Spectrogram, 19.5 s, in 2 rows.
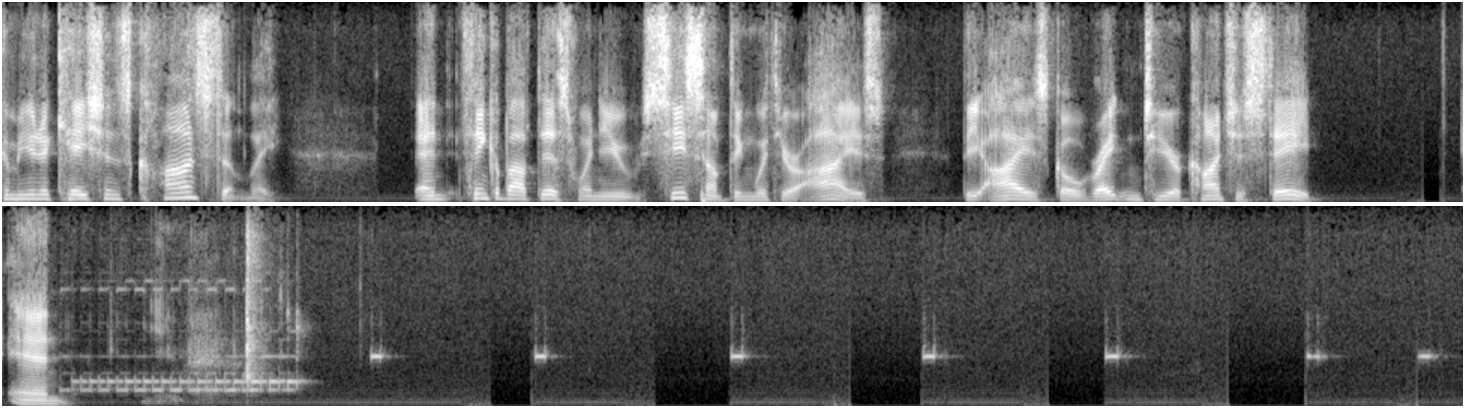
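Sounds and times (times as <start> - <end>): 
speech: 0.0 - 1.9, 2.8 - 8.8, 9.8 - 10.3
electronic telephone ringing: 10.1 - 11.8.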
